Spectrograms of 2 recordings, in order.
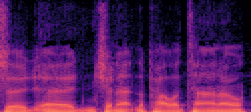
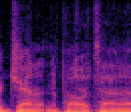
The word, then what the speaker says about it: Janet Napolitano: The other side is Jeanette Napolitano, or Janet Napolitano, I think she pronounced it Janet.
